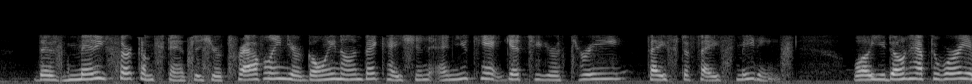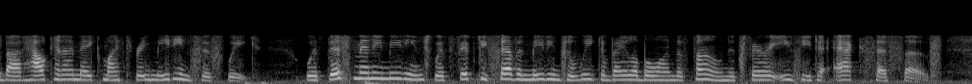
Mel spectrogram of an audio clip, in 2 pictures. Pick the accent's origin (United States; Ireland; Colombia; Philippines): Ireland; Well, as I say, I'm Irish, compulsive eater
